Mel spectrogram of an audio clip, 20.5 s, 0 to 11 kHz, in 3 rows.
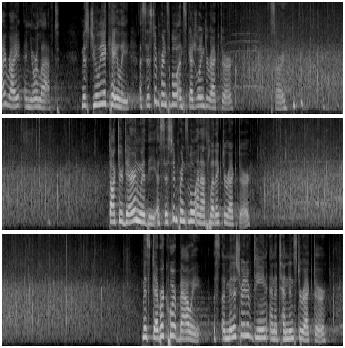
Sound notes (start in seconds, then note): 8.1 applause; 15.9 applause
